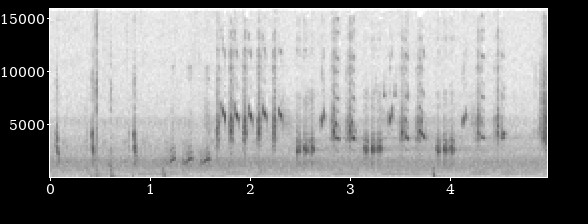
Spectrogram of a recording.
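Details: Oriental reed warbler in Kita-Harima, central Hyogo, Japan, singing while deftly catching insects that come near: rapid harsh chattering, repeated clicky and creaky notes in a steady stream, with occasional short rising whistles nearby and a constant hum of background noise.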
